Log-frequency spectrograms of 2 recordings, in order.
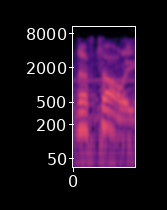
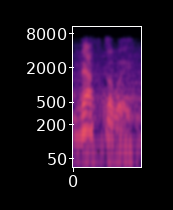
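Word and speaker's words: Neftalí: It's been mispronounced all of last year. And he never said anything. It's not Nefali. It's Neptally.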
